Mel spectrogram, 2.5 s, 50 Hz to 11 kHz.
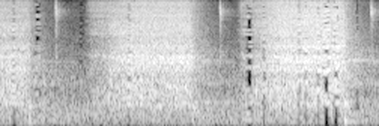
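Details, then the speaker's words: Case 1070 tractor PTO that no longer engages after a previous rebuild, removed PTO housing with air applied to the oil feed: repeated half-second sharp hissing bursts, some from the blowgun fitting, most from the clutch housing; air leak past the clutch pack. "Now I don't have a rubber tip blowgun, so it's leaking a little bit at the fitting, but do you hear how much air is leaking out of that clutch housing?"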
